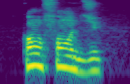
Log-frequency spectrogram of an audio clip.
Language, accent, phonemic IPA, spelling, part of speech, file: French, Canada, /kɔ̃.fɔ̃.dy/, confondue, verb, LL-Q150 (fra)-confondue.wav
- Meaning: feminine singular of confondu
